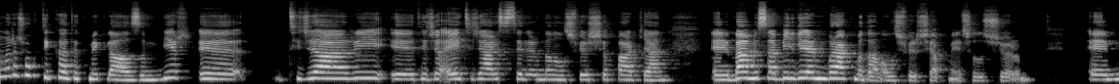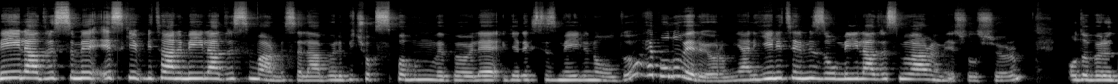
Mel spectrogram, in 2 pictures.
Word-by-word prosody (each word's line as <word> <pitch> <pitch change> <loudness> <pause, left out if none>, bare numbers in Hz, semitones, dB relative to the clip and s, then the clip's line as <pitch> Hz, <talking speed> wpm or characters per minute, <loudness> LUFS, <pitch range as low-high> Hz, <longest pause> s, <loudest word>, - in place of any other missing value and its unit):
onlara 385 +4 -3
çok 425 -2 -3
dikkat 305 -2 0
etmek 255 -2 -2
lazım. 205 0 0
Bir, 310 +2 -2
eee, 250 -2 0 0.5
ticari, 275 +2 +3 0.2
eee, 235 0 -1
tica 250 0 -4
e-ticaret 250 -1 0
sitelerinden 230 -2 -2
alışveriş 220 +1 -4
yaparken, 215 -3 -4 0.4
eee, 215 0 +1
ben 285 0 +8
mesela 280 -1 +5
bilgilerimi 280 -1 +5
bırakmadan 260 -9 +1
alışveriş 185 0 -6
yapmaya 255 +8 -9
çalışıyorum. 175 +3 -7 0.6
Eee, 230 0 -1
mail 290 +1 +5
adresimi, 280 0 +4
eski 285 0 +3
bir 275 - -3
tane 280 -1 +3
mail 270 0 +4
adresim 260 0 0
var 210 -4 -2
mesela, 185 0 -5
böyle, 200 0 -5
birçok 225 +2 -6
spam'ın 220 -2 0
ve 195 0 -7
böyle 195 +1 -3
gereksiz 205 0 -4
mail'in 200 0 -1
olduğu. 180 - -7 0.2
Hep 435 - -8
onu 385 0 -4
veriyorum. 170 - -2
Yani 205 +4 -4
yeni, 275 +2 +4
temiz, 275 -1 +1
o 260 -1 -2
mail 255 0 +1
adresimi 250 +1 -1
vermemeye 230 -5 -4
çalışıyorum. 180 - -10 0.4
O 210 0 -5
da, 215 -2 -1
böyle, 200 -1 -1
240 Hz, 145 wpm, -18 LUFS, 205-275 Hz, 0.6 s, ben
